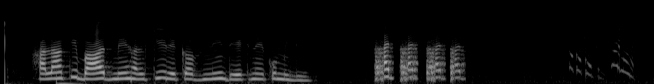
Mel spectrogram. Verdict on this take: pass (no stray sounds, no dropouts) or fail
fail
